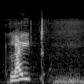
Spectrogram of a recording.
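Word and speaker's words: light: Next है जब किसी वर्ड में आई के बाद जी एच टी आए तब भी आई को आई से पढ़ते हैं, और एच टी में आया जी एच हमेशा साइलेंट होता है, जैसे फाइट, लाइट, राइट, नाइट, इस तरीके से।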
